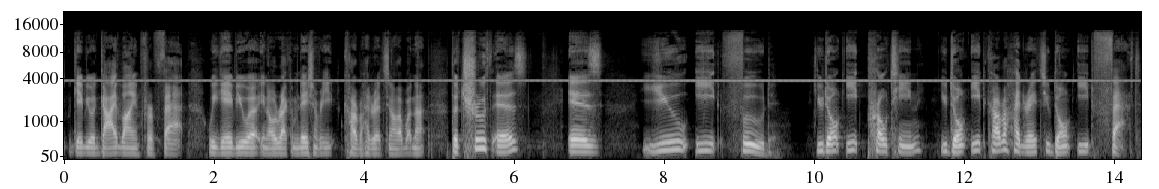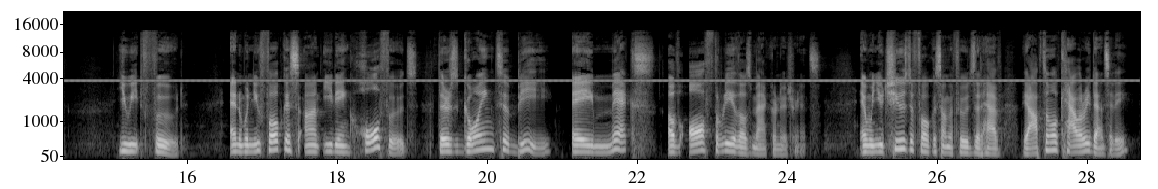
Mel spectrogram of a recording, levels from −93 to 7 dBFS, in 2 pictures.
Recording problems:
high-pitched whine; noticeable; throughout; 4 kHz, 15 dB below the speech

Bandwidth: 13.5 kHz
